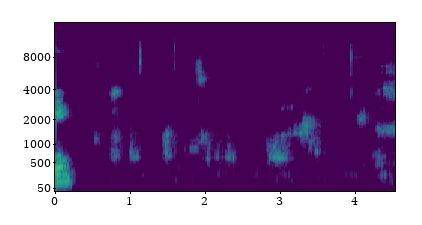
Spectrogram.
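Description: A computer mouse clicks on the OK button while installing CX-One PLC programming software: one sharp click at the start, then soft quiet tapping sounds while a voice talks intermittently.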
